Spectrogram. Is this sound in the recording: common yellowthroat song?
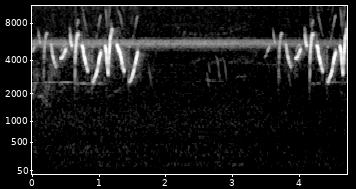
yes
